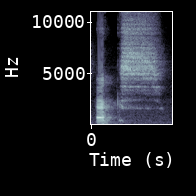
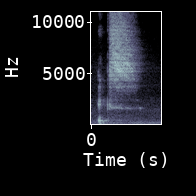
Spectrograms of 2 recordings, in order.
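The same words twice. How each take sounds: First: The syllable is longer with slight stress. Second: The syllable is short, quick and unstressed. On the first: "we have a little bit uh, stress" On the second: "It's quick"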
